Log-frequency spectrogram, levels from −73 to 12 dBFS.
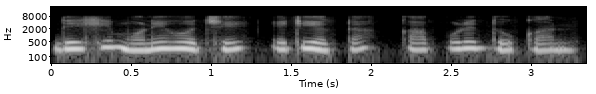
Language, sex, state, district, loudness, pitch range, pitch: Bengali, female, West Bengal, Alipurduar, -14 LUFS, 220-245 Hz, 235 Hz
